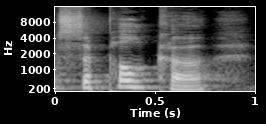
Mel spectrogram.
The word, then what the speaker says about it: sepulchre: It has a slightly, I want to say the word sepulchre. Is that how you pronounce it? Yes, it's quite ghostly.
